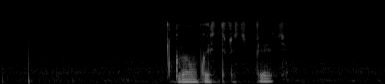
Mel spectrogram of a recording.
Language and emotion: Russian, neutral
